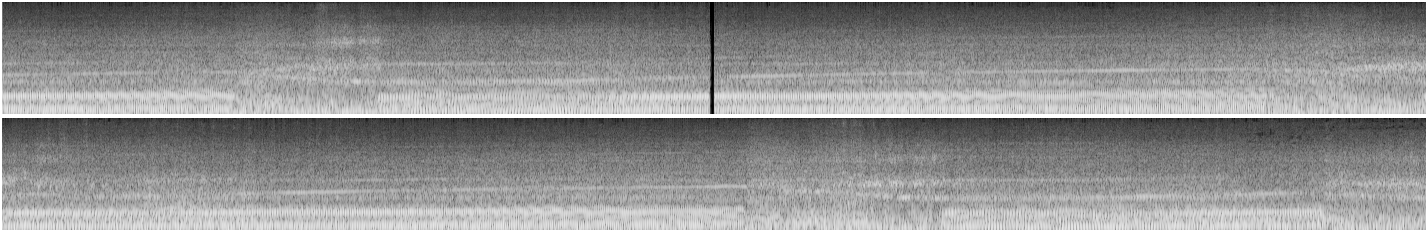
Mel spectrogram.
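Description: Onboard sound of a four-stroke rental kart engine at full throttle, its pitch climbing slowly along the straights and falling sharply four times as the driver lifts for corners. Brief tyre squeal in the corners.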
